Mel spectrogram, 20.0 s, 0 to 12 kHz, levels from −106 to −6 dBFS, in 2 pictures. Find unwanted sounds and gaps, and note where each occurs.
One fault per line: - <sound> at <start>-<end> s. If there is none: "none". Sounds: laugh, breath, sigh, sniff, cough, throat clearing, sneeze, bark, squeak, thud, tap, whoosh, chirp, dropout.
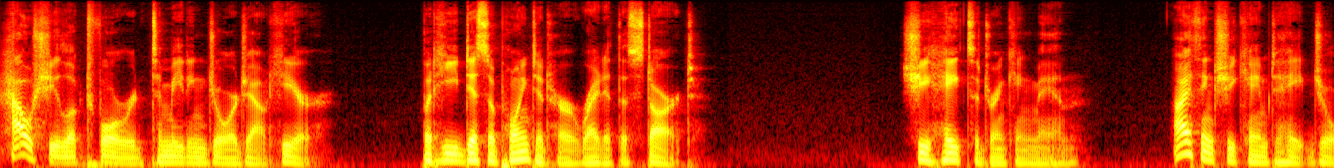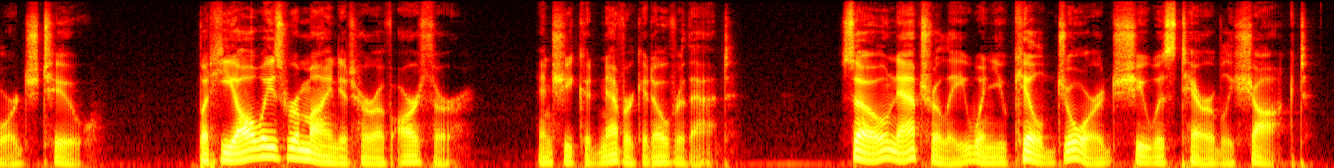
none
